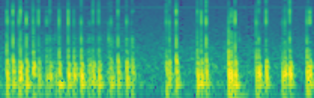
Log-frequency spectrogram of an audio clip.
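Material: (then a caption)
Wood. A solid, orange-varnished wooden pencil, held between both hands over a blanket, is rapidly tapped and scratched along its shaft with fingernails. About two dozen quiet, dry, short clicks and scrapes come in quick clusters, with a brief pause near the middle. Each tick has a soft low body and a bright crisp edge, and dies away almost instantly.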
